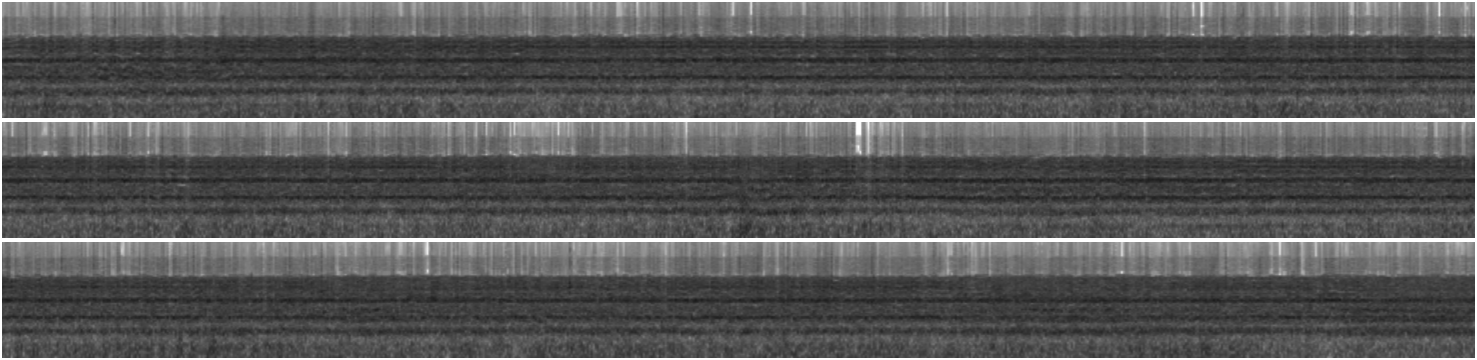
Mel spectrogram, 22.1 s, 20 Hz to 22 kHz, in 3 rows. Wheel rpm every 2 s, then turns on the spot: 210, 240, 230, 230, 230, 230, 220, 230, 230, 230, 220.
none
